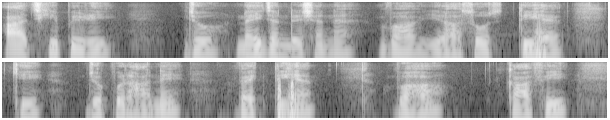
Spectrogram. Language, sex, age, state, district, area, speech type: Hindi, male, 18-30, Madhya Pradesh, Betul, urban, spontaneous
